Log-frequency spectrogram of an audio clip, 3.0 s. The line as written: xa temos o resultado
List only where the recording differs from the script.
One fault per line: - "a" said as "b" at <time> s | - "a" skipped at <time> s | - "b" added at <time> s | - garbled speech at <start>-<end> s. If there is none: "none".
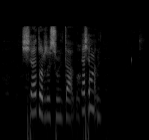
- "temos" skipped at 0.7 s
- garbled speech at 1.6-2.1 s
